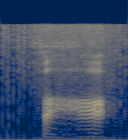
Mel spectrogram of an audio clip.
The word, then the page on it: fa: 3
